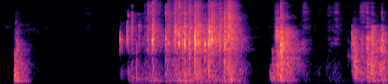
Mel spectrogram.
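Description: Tarot cards shuffled by hand close up, with a short riffle, a longer burst of brisk shuffling, then two more quick bursts separated by brief pauses.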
